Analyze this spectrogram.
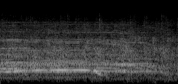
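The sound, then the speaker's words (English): An audience claps its hands steadily in a dense wash of applause, with scattered voices shouting and cheering through it, loud and sustained for the whole stretch. “Come on, take another 30 seconds, clap your hands and shout.”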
